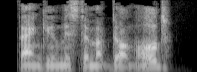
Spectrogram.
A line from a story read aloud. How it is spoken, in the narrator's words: Randall said dryly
